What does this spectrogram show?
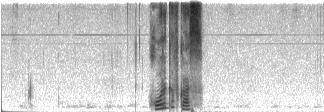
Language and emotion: Russian, neutral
